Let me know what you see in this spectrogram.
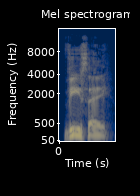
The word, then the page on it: vise: British English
